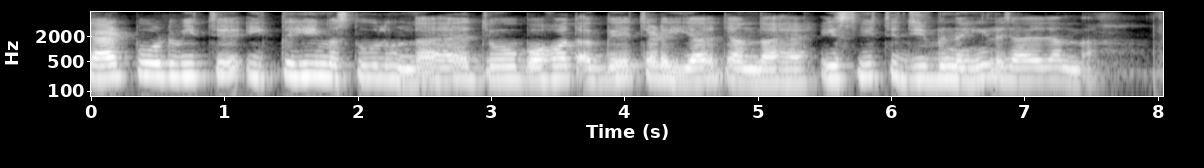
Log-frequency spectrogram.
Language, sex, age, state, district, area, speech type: Punjabi, female, 45-60, Punjab, Mohali, urban, read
